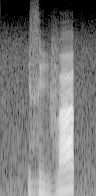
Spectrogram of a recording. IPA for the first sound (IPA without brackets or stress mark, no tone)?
z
